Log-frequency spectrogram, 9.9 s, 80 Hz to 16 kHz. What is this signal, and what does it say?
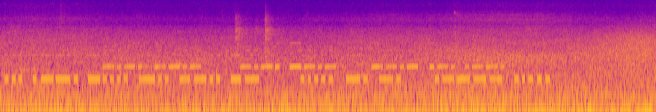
Morse code, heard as two keyed tones, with street noise. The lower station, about 22 wpm, 390 Hz: SP6DZM 5NN 15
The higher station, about 23 wpm, 700 Hz: CQ CQ QRP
